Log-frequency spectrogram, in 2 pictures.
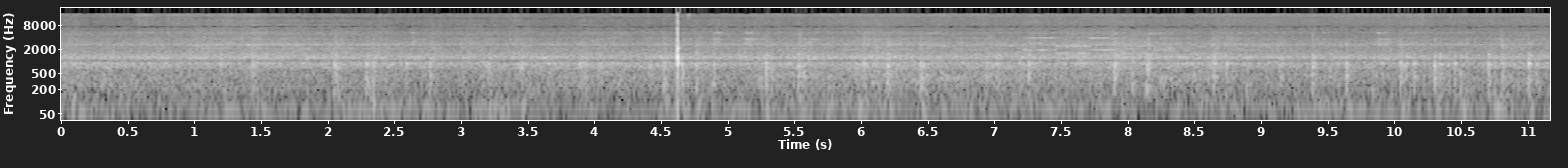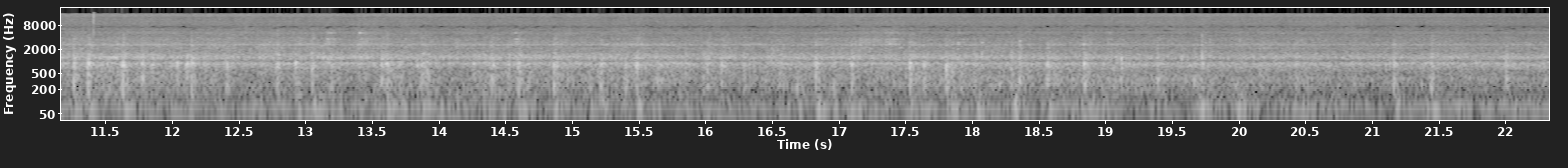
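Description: Isle of Man Steam Railway narrow-gauge train running: a steady rattle of wheels and carriage with many small irregular clicks, and one sharp knock about four and a half seconds in.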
